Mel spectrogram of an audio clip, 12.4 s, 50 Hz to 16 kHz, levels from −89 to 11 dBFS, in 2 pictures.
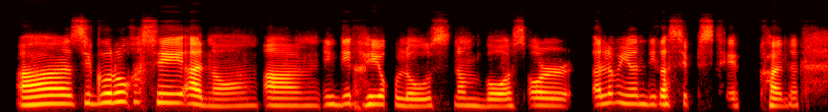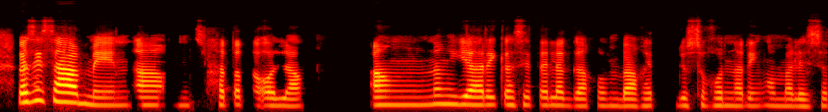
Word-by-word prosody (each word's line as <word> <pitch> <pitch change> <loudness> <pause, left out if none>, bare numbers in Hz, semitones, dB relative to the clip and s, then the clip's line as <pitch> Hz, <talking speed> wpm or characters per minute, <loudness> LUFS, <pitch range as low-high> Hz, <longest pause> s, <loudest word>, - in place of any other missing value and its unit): Ah, 245 +3 +6
siguro 280 +4 +1
kasi 280 -2 +4
ano, 200 -5 +3
um, 200 -1 0
hindi 230 +3 -2
kayo 235 0 +1
close 195 0 -4
ng 200 -1 -6
boss, 185 +1 -2
or 200 -2 -1 0.2
alam 270 +4 0
mo - - -4
yun, 245 -1 -1
'di 230 - -7
ka 230 - +4
sip-sip 195 -4 -5
paanong 200 -1 -1 0.3
kasi 305 +4 +3
sa'min, 230 -9 +6
ah, 215 0 0 0.2
sa 220 - -7
totoo 205 -3 -6
lang, 190 -1 -3 0.5
ang 215 +1 -2
nangyari 230 -2 -1
kasi 220 0 -7
talaga 205 -3 -5
kung 195 -1 -14
bakit 190 0 -4 0.2
gusto 200 0 -9
ko 200 - -7
na 195 -1 -8
ring 195 0 -10
umalis 190 -2 -9
210 Hz, 170 wpm, -22 LUFS, 195-235 Hz, 0.5 s, Ah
